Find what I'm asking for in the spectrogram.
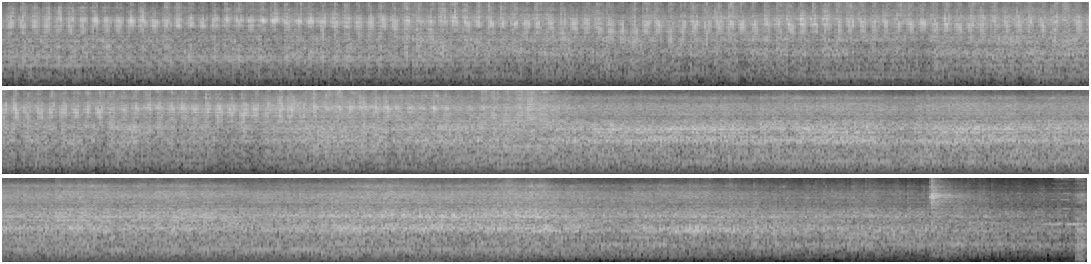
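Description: A wood jointer planing a maple guitar top, a loud, sustained high whine and cutting roar running continuously for about thirteen seconds before the motor cuts out and winds down; no talking.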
